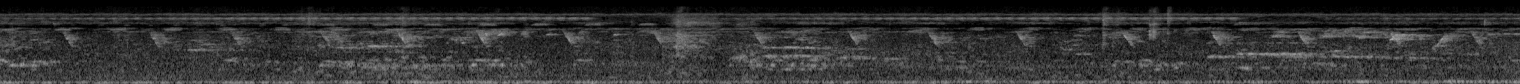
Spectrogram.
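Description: A baby monkey suckles softly.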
